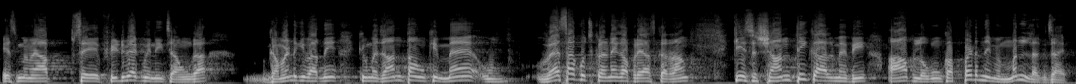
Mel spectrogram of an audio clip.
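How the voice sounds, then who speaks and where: A man's voice: fairly high pitch, lively intonation, moderate pace. A man teaching Hindi literature for an exam, who drills memory tricks by asking a question and answering it himself. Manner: recites poetry lines with feeling. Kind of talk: exam coaching lecture.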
